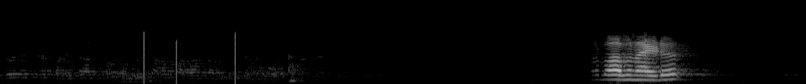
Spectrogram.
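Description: A man speaks into a microphone in a calm, measured voice.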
